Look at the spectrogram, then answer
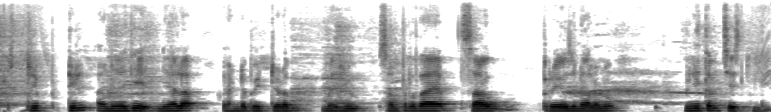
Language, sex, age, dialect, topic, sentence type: Telugu, male, 25-30, Central/Coastal, agriculture, statement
